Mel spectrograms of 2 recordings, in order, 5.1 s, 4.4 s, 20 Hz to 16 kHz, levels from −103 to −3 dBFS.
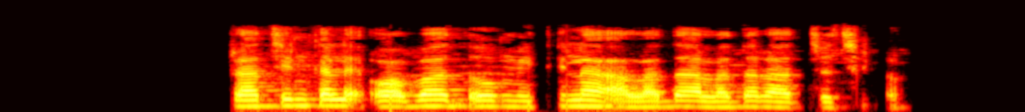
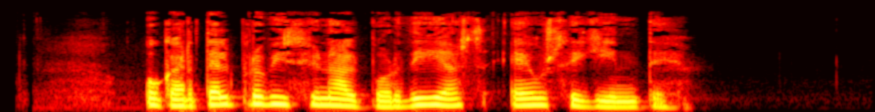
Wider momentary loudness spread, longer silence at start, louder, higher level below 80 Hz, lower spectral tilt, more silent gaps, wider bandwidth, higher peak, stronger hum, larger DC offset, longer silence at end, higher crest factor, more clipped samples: first, 10 LU vs 7 LU; first, 1.15 s vs 0.75 s; about the same, -22 LUFS vs -23 LUFS; about the same, -62 dBFS vs -66 dBFS; second, -5.5 dB/octave vs -7 dB/octave; first, 4.39-4.43 s vs none; second, 7.4 kHz vs 11 kHz; about the same, -6 dBFS vs -6 dBFS; neither; neither; second, 0.65 s vs 1 s; about the same, 18 dB vs 18 dB; neither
